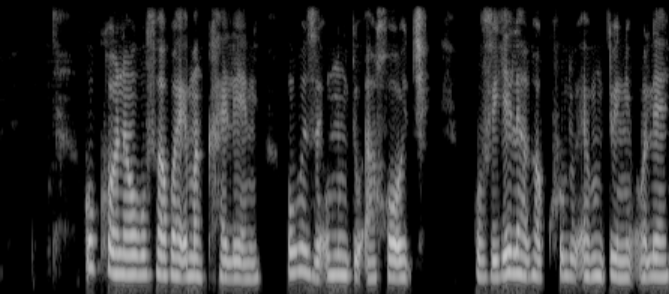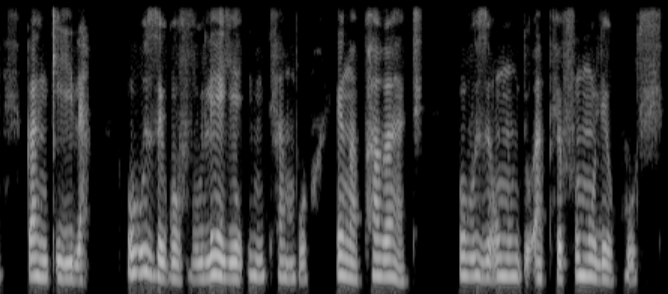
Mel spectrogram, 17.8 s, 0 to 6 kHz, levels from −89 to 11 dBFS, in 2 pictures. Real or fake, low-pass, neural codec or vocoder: real; 5.4 kHz; none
